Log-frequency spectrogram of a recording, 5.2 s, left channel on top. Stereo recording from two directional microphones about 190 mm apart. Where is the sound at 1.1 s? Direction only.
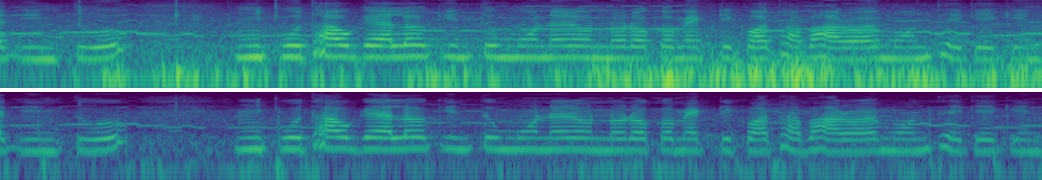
25° right (ahead or behind).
